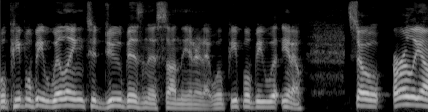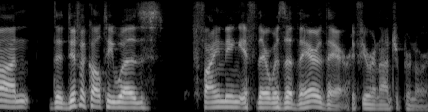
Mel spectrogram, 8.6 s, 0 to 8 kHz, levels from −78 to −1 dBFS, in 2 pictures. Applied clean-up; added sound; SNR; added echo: neural mask model Resemble Enhance denoiser.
